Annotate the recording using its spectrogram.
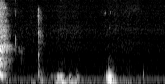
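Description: Two soft, low thumps about half a second apart over a faint steady hum.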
